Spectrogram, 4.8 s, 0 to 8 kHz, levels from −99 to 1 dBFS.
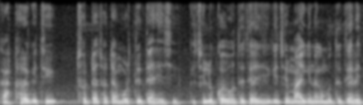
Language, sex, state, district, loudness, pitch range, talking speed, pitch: Odia, male, Odisha, Nuapada, -14 LUFS, 150-165 Hz, 210 wpm, 155 Hz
